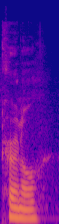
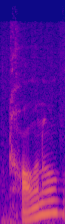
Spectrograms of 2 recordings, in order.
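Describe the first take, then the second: First: The word is pronounced unlike its spelling. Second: The word is pronounced the way it is spelled. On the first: This is the military rank. The speaker calls it right. "It is Colonel. Uh, I know it's not spelled like Colonel whatsoever" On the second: This is how some people say the name. The speaker calls it wrong. "that is not how you say the word"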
